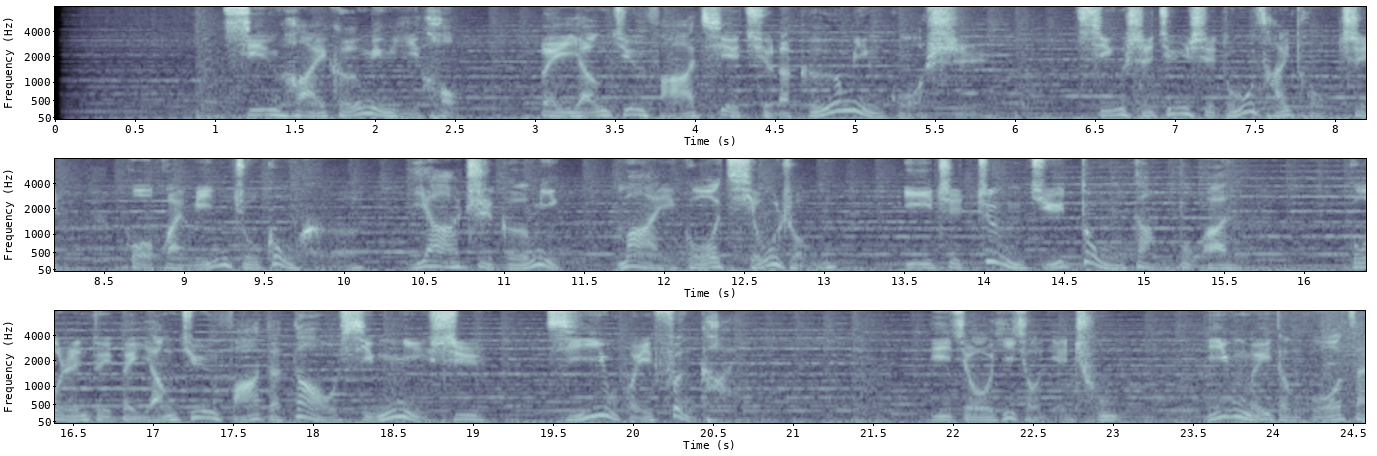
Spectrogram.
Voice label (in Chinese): 男 历史厚重 历史专题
